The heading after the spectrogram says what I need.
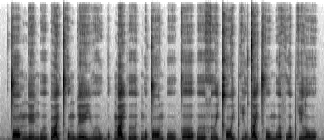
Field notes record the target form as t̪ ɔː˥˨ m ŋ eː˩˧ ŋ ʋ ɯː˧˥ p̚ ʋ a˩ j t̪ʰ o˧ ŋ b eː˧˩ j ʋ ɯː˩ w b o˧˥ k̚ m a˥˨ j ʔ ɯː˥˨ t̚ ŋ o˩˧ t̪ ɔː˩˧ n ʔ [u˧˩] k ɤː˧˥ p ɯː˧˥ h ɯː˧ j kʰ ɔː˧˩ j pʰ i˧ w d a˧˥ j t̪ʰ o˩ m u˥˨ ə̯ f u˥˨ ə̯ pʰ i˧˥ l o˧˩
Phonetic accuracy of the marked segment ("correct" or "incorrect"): incorrect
